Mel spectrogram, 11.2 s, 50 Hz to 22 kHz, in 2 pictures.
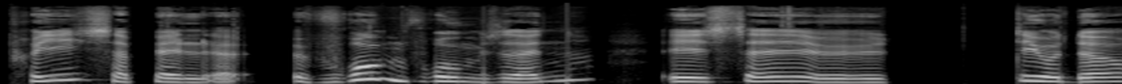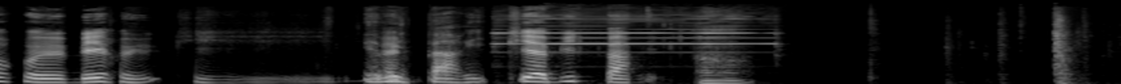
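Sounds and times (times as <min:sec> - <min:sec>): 
speech: 0:00.1 - 0:09.4
vocal exclamation: 0:06.6 - 0:07.6
studio telephone ringing with an electronic buzzing tone: 0:08.1 - 0:09.5.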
